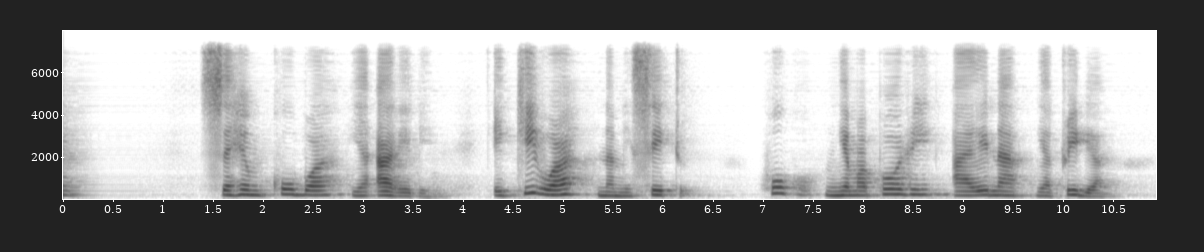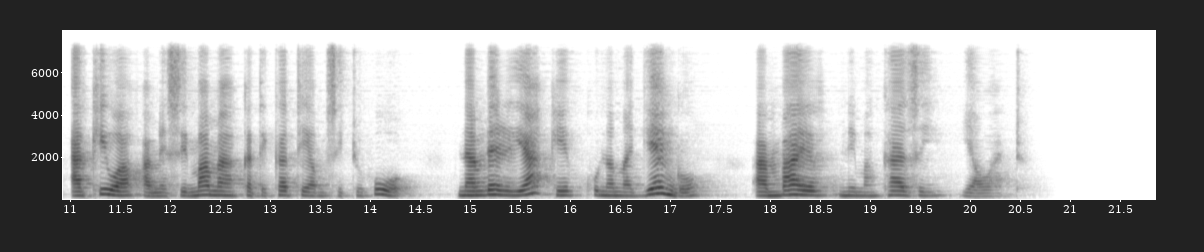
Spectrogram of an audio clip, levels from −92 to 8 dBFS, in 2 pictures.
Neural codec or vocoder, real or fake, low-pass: codec, 16 kHz, about 1 kbps, DyCAST, with the encoder's durations; fake; 7.2 kHz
